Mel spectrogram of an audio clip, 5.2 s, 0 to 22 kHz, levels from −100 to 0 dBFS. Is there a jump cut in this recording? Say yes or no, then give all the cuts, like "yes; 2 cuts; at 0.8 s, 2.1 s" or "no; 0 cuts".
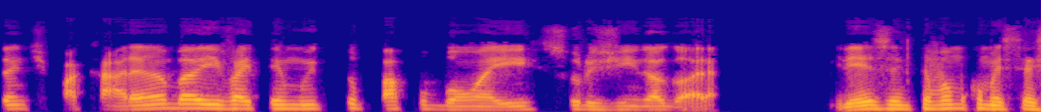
no; 0 cuts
